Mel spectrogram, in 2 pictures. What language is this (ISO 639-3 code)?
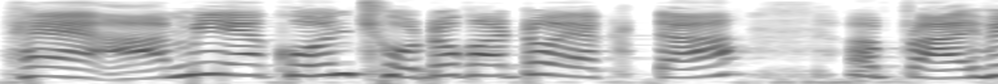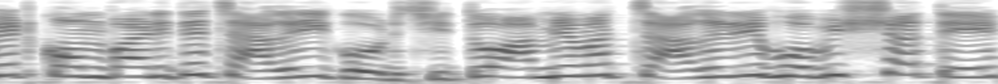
ben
